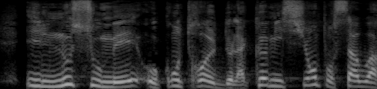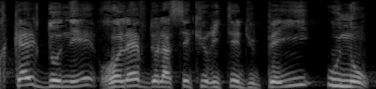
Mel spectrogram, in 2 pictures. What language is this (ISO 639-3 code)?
fra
